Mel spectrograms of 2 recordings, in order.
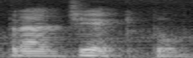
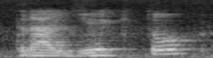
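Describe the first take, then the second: First: The middle consonant is a j sound. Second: The middle consonant is a soft y-glide. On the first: "como se fosse um, um, um D J" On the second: "como se fosse um i"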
